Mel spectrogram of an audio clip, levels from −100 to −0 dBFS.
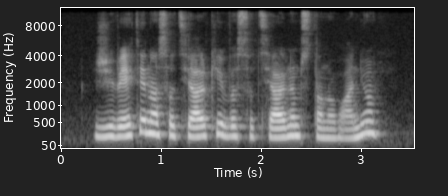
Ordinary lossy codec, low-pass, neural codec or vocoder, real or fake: none; 10.8 kHz; none; real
